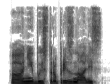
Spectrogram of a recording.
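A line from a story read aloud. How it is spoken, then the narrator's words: Chuckling, freak. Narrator (Russian): хохотнул уродец Вавилий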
